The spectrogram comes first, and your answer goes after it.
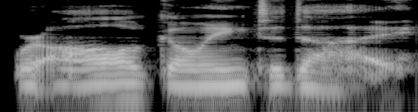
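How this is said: It is said calmly, almost monotone.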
